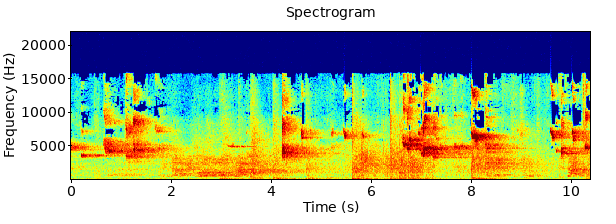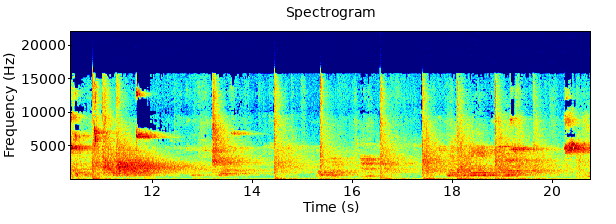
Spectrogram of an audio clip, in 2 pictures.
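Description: Basketball bouncing and being dribbled on a hardwood gym floor, with sharp knocks scattered throughout. Players' voices call out over it, echoing in the large hall.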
